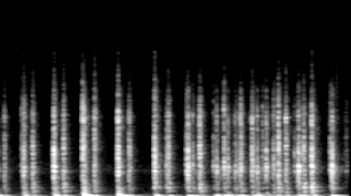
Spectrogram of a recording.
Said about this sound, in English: Yeah, it's not so mechanical click click clickety clack sounding. This actually just sounds like you're smashing keys. Yeah, it sounds more like a keyboard,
